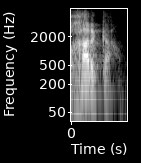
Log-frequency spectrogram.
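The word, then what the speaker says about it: harca: Habrá Utelo Express y me ha venido otra palabra de H aspirada que es cuando decimos jarca, esa jarca que realmente se escribe con H que es arca y significa expedición irregular de tropas indígenas marroquíes.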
